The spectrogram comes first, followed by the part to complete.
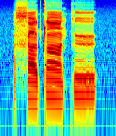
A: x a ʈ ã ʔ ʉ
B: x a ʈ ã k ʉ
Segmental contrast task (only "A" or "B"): B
